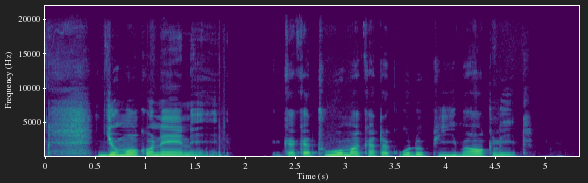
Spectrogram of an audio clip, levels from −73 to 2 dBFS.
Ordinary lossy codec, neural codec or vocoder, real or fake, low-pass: none; none; real; none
